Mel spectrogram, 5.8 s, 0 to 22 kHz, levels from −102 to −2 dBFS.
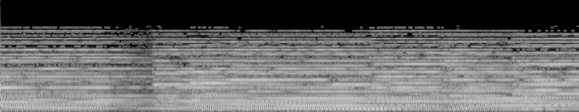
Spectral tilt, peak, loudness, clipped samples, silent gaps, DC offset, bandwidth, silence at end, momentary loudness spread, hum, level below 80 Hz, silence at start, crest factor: -4 dB/octave; -10 dBFS; -24 LUFS; under 0.1%; none; under 0.1%; 8.4 kHz; 0 s; 4 LU; none; -56 dBFS; 0 s; 14 dB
